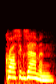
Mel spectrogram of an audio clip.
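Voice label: "cross-examine", American English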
